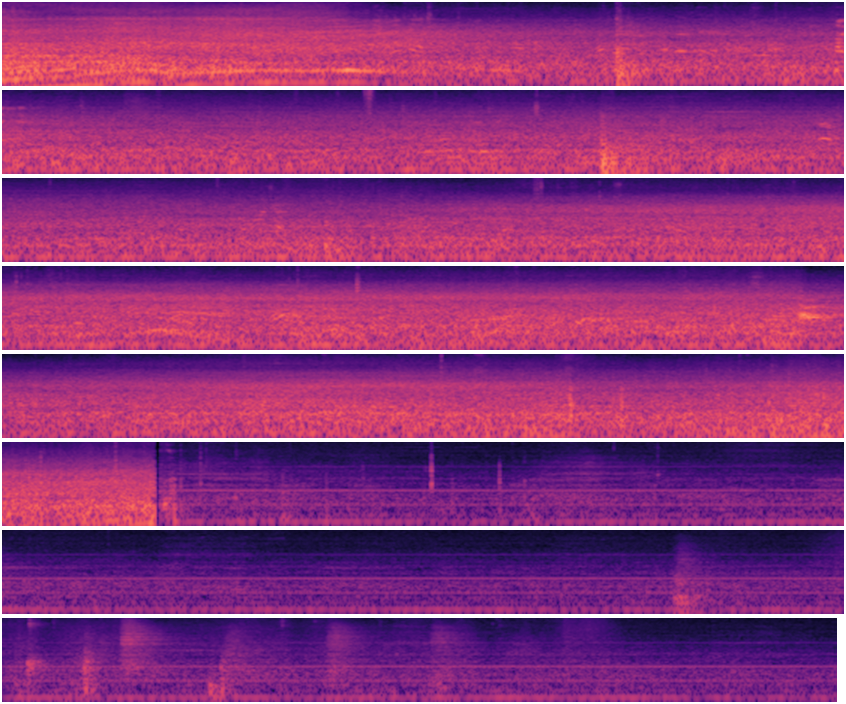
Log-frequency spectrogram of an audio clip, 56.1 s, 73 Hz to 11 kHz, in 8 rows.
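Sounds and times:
car driving past: 0.0s - 4.6s
street vehicle noise: 0.0s - 56.0s.

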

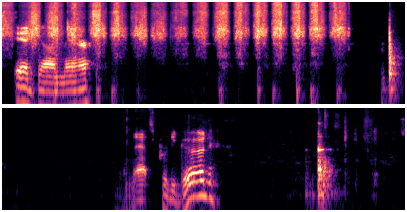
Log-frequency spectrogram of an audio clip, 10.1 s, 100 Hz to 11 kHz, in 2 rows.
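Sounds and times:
sandpaper rubbing wood: 0.0s - 4.4s.

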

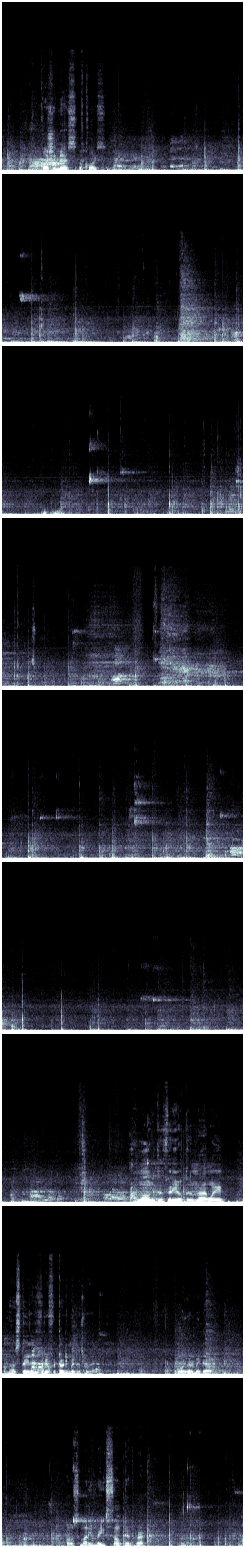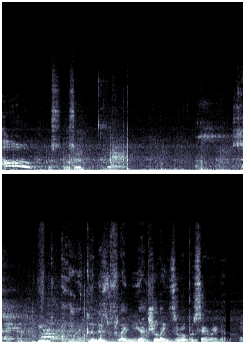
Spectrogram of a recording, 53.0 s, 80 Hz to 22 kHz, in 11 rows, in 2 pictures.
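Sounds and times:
basketball dribbled on hardwood: 2.2s - 3.1s, 3.7s - 8.4s, 9.0s - 15.9s, 18.6s - 29.7s, 35.2s - 39.8s, 40.9s - 47.8s
sneaker squeaks: 2.2s - 9.8s, 10.7s - 24.6s, 25.8s - 51.3s.

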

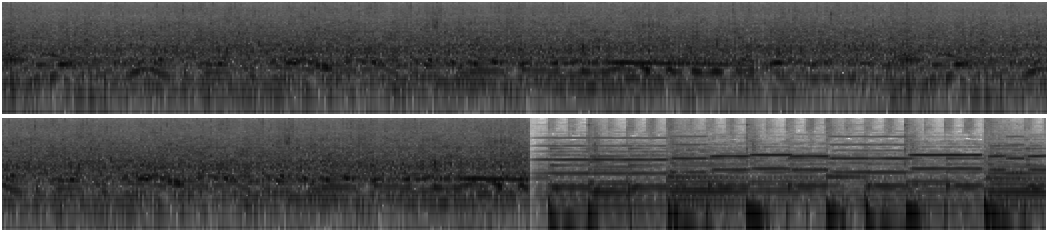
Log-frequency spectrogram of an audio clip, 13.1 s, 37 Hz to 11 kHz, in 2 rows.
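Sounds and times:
faint voices: 0.0s - 9.8s
water rushing through sluice gate: 0.0s - 9.8s.

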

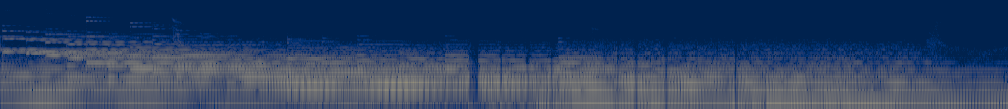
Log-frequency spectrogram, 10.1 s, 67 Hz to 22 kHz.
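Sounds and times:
electronic keyboard chords: 0.0s - 10.0s
low bass note: 5.5s - 10.0s.

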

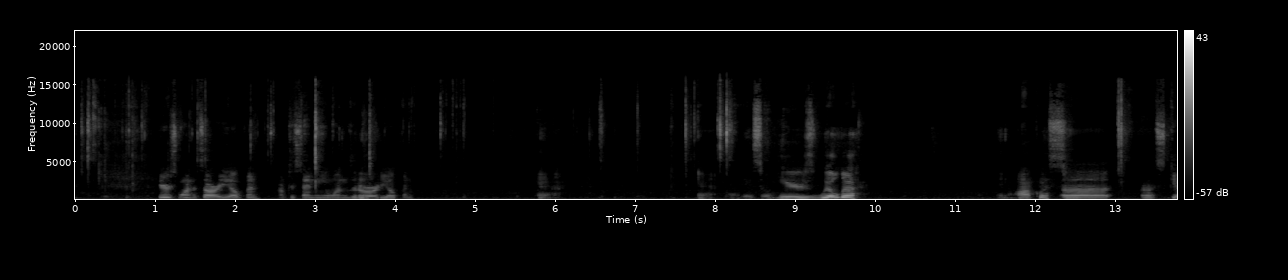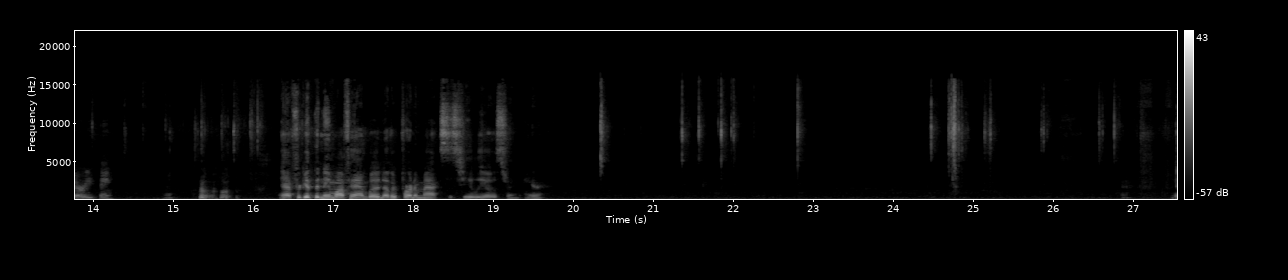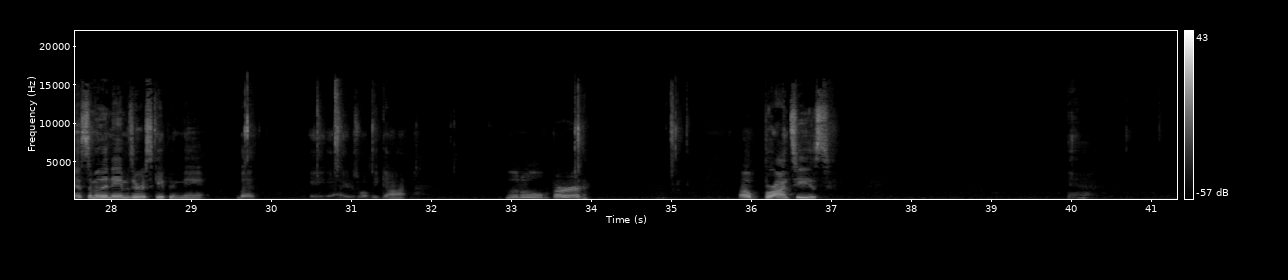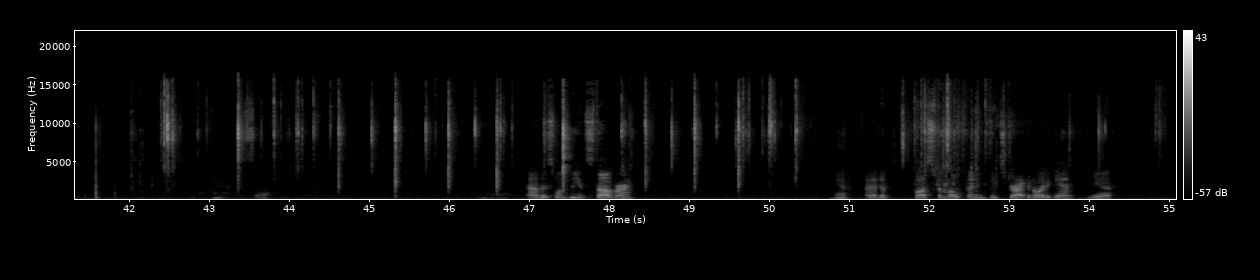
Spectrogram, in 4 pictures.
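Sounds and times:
plastic toy balls clicking: 42.0s - 46.8s, 48.2s - 50.4s, 51.5s - 52.9s.

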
